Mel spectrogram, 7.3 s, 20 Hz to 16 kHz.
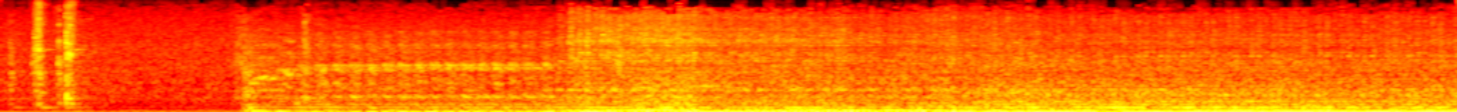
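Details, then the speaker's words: John Deere diesel with 6 new fuel injectors and a new transfer pump, running with no muffler. It cranks briefly, fires and catches, then settles into a loud, steady unmuffled clatter that stays even. It runs normally. "all right we're gonna try to crank it here don't have no muffler on it right now so"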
